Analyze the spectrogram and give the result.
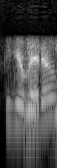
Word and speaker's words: Figueiredo: How do you say Figueiredo, right? Figueiredo? – Yeah. – Figueiredo? – You got it right.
